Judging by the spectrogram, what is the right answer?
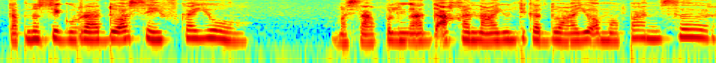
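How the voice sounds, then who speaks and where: A woman's voice: a little high, normal speed, natural voice. A woman with an Ilocano accent acting a dutiful, worried young student in a radio drama. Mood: concerned, respectful.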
